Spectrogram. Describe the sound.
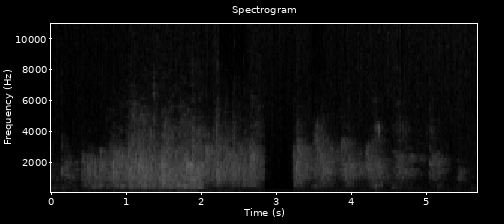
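A church audience at Helix Bible Church applauds warmly to welcome a visiting pastor. The dense, steady clapping drops off briefly midway, then resumes a little softer and gradually tapers.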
